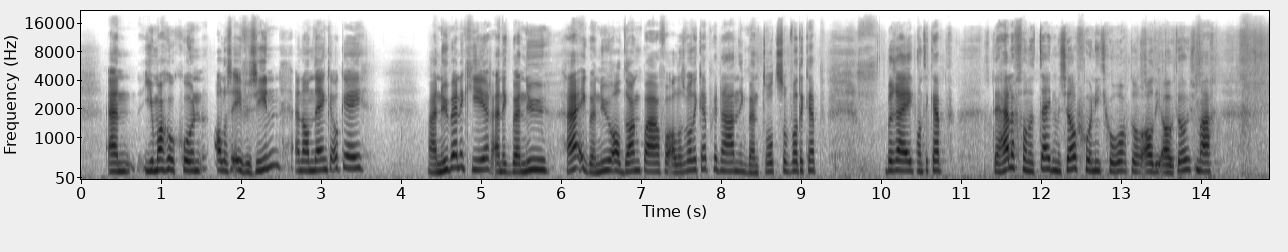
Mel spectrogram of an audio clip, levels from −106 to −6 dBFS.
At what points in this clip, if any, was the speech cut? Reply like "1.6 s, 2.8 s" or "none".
10.4 s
